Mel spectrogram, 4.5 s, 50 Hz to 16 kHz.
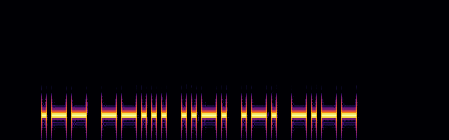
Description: Morse code, heard as a keyed tone, about 23 wpm, 700 Hz. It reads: W7FRY
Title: Speed Racing - USA 1x3 Call Signs 20wpm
